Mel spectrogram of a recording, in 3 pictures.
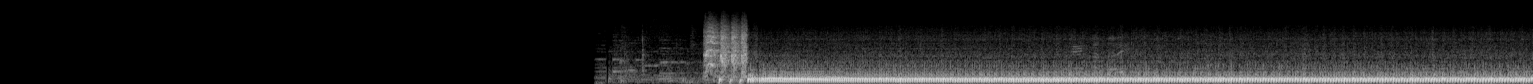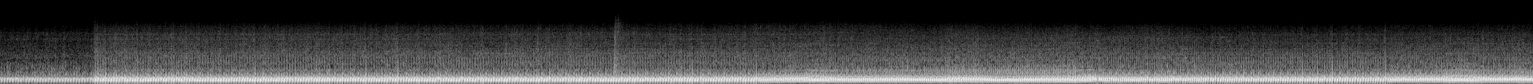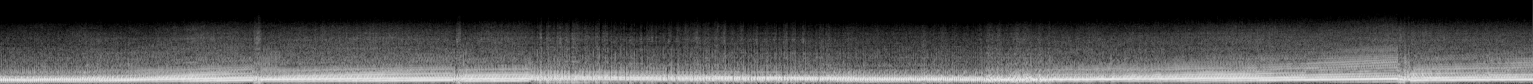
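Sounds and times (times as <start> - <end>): motorcycle engine revving: 6.0 - 45.9.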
